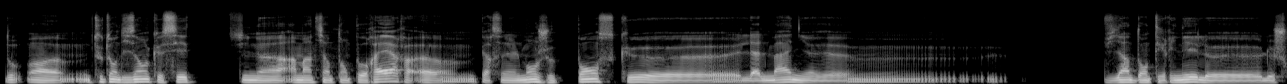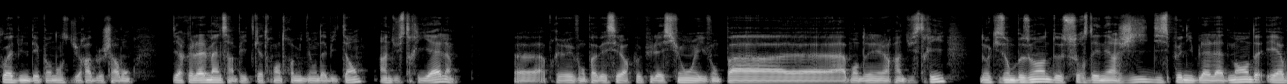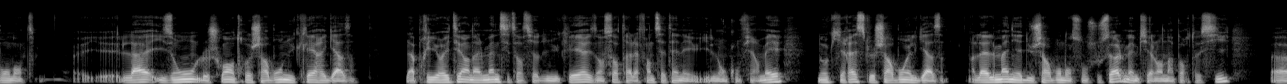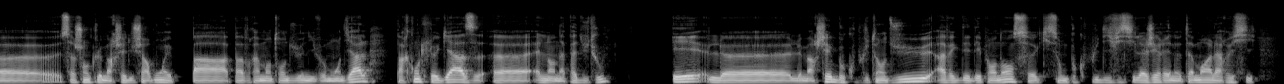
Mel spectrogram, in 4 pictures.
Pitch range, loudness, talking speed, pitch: 90-105 Hz, -20 LUFS, 200 wpm, 95 Hz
